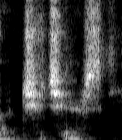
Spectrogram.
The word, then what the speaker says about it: Ciecierski: She just says you just have to say chair. Yep. Sitting in a chair. So I said, "Oh, Ciecierski."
